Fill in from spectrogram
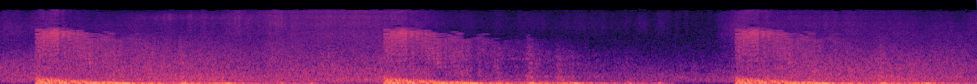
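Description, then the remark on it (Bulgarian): Three loud cannon booms fire at steady intervals as a salute to a king's toast, each one rolling out into a long, thunderous rumble that fades before the next blast. No voices are heard. “Тъй, че гръм небесен и земен гръм с общатен да приветстват на здравицата ни.”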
